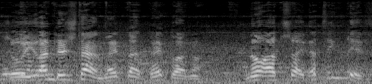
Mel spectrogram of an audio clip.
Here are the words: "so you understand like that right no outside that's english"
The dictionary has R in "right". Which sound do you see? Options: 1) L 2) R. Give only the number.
1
